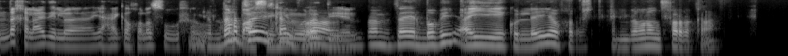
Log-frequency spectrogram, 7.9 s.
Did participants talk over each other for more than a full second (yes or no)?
yes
